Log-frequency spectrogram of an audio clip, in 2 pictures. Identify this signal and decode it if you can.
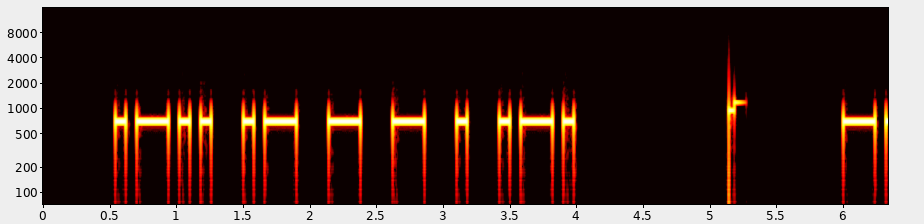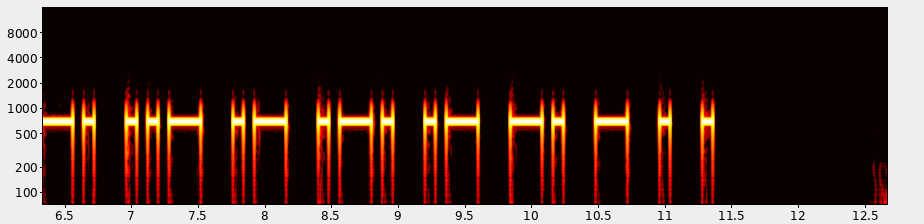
Morse code, heard as a keyed tone, about 15 wpm, 700 Hz. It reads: LATTER GUARANTEE
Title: Sentences from Top 1600 Words - New Word Drill - 15wpm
